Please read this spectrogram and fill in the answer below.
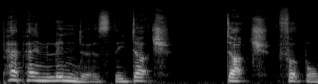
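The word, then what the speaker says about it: Pepijn: together folks okay Admar it's spelled p-e-p-i-j-n like Pepin lindas the Dutch Dutch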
